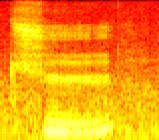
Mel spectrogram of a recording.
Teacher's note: Tu, our tongue touches our lower teeth and our lips go forward.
